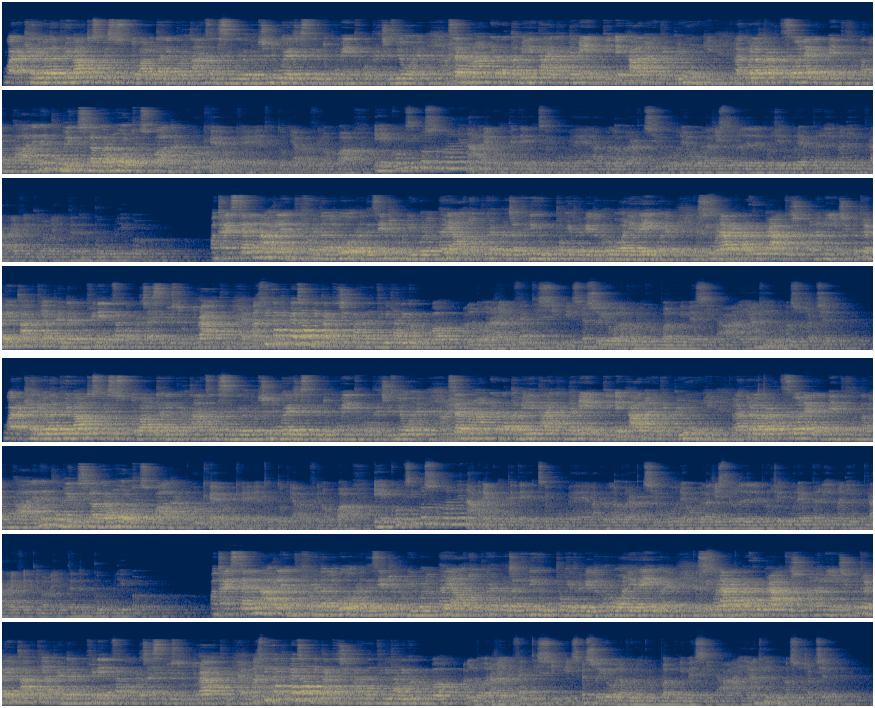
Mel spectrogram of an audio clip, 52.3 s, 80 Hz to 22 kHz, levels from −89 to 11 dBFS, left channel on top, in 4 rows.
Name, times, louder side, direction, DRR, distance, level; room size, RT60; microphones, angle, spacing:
voice 1, 0.0-15.7 29.2-45.8, equal, ahead, -17 dB, 1.0 m, -21 dB
voice 2, 6.5-7.2 10.9-11.3 15.8-28.2 36.3-37.3 42.7-43.6 46.2-51.6, right 1 dB, 45° right, -6 dB, 0.6 m, -31 dB
2.9 x 2.6 x 2.8 m, 2.6 s
head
